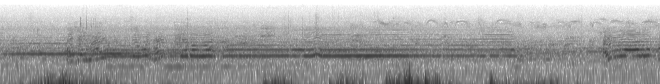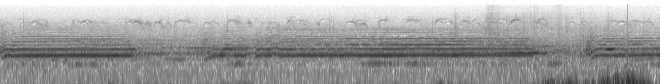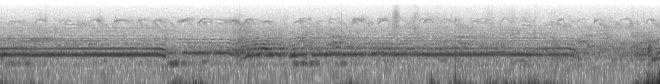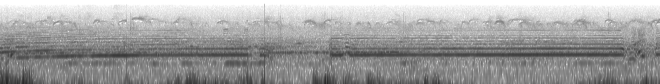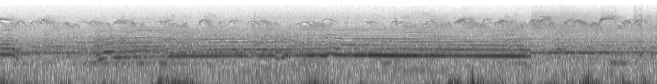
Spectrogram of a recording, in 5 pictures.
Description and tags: Recording from the rooftops in Marrakech, Morocco, of all the local mosques giving the evening call to prayer.
mosques, muezzin, islam, prayer, morocco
